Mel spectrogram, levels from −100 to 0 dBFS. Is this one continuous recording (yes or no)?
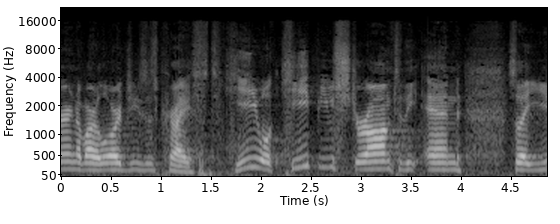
no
